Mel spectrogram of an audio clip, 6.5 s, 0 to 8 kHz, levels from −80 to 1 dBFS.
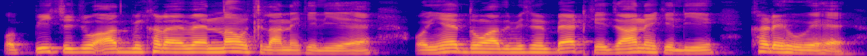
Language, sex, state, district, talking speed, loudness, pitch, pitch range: Hindi, male, Uttar Pradesh, Saharanpur, 220 wpm, -18 LUFS, 145 Hz, 120-150 Hz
